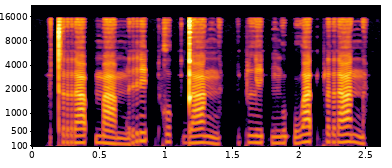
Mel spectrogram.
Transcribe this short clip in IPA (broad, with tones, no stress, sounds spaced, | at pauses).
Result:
t r a˦˥ p̚ m a˨˩ m r i˥˩ t̚ k o˥˩ k̚ d a˥˩ ŋ | p l i˨˩ t̚ ŋ u˨˩ ʔ w a˥˩ t̚ p r a˥˩ n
